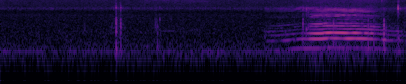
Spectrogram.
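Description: A house cat gives one short meow near the end, rising a little and then falling in pitch.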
